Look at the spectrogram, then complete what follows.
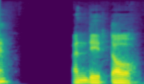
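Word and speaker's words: ปัณฑิโต: สังเฆ ปะโมทติ ตัสสมาหิ อิปันฑิ นะ ออก เสียง เป็น ด เด็ก นะ ปัณฑิตโต ยัสา ตะถาคะโต อะจรา สุปะฏิติปิตา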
